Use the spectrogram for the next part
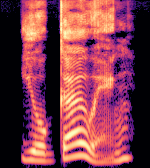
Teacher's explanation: a rising intonation at the end of the sentence is a question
